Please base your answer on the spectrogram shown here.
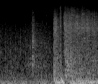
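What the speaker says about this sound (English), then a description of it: "Ah, ricochet." Tank shell ricochet in the War Thunder video game, a tier 3 German tank battle: a sudden loud metallic impact bursts in at mid-clip over steady low engine rumble, then rings on briefly.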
